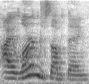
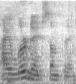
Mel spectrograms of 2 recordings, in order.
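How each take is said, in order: First: Learned is said as one syllable. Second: Learned is said as two syllables. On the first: The speaker calls it right. "But it's like" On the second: The speaker calls it wrong. "It's not"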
